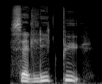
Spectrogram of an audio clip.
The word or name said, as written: satellitby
